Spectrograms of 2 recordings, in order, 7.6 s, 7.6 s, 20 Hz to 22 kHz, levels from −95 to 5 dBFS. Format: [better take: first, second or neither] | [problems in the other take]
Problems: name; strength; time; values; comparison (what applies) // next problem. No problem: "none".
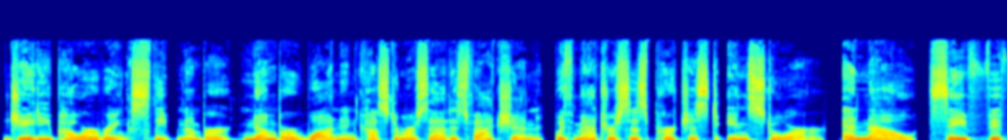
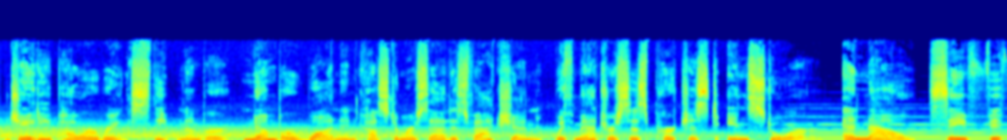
first | background music; noticeable; throughout; 10 dB below the speech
